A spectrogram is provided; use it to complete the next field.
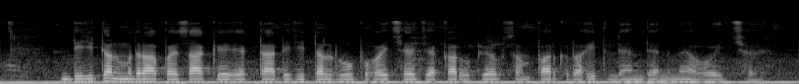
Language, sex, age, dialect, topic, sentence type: Maithili, male, 18-24, Eastern / Thethi, banking, statement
